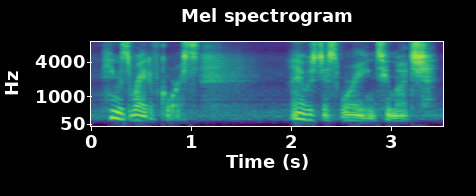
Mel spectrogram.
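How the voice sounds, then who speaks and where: An actress voicing a cool, confident young woman who is a sky-hunter and peacemaker in a video game, speaking in a calm, composed, measured way. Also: a bass voice, creaky, a little hiss or hum, full character voice. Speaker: game character.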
